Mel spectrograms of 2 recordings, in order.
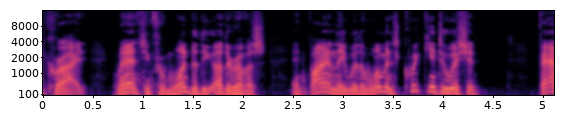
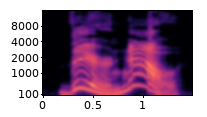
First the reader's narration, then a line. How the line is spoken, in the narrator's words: she cried, throwing back her head and looking defiantly at Lestrade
